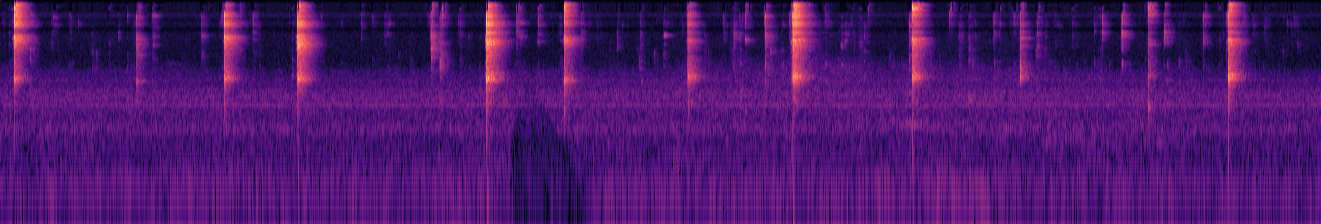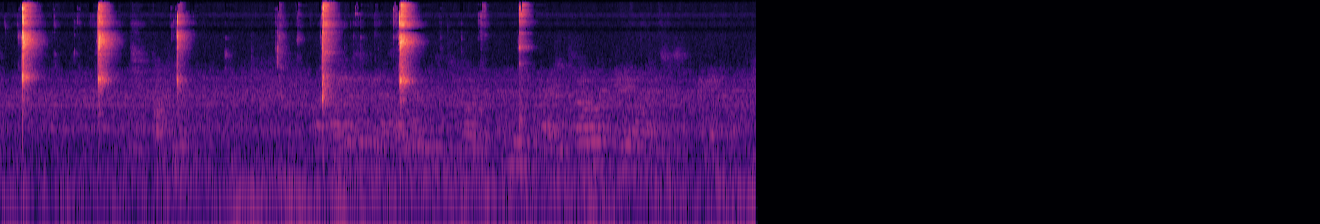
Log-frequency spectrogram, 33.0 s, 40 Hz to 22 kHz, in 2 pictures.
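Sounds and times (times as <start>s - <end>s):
chewing gum snapping: 4.8s - 15.8s, 16.5s - 18.0s, 18.7s - 20.8s, 21.5s - 21.8s.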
